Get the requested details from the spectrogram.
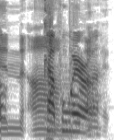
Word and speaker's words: capoeira: Carpor, that thing that started in Brazil, capoeira.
